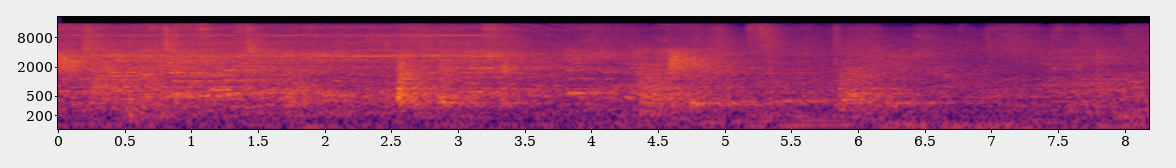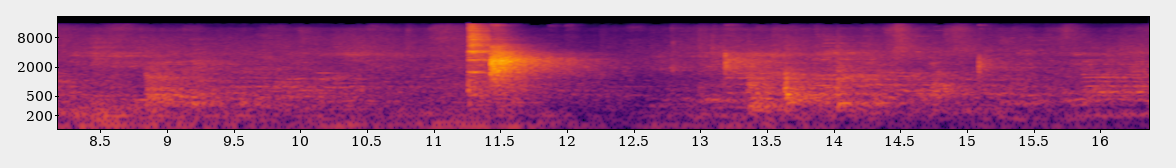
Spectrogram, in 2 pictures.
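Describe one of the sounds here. Men chatter in the background of a large room.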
